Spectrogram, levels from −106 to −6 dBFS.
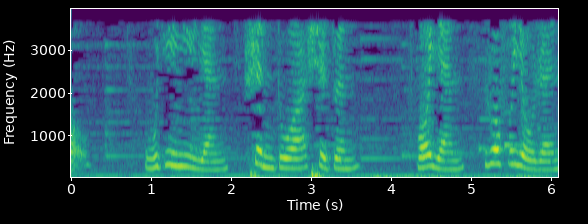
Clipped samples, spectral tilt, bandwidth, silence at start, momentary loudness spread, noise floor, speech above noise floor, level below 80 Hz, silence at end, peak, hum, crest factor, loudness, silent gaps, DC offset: under 0.1%; -9.5 dB/octave; 3.9 kHz; 0 s; 22 LU; -47 dBFS; 21 dB; -42 dBFS; 0 s; -10 dBFS; none; 16 dB; -27 LUFS; none; under 0.1%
